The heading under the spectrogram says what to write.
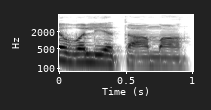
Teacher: یہ تا کے اوپر کھڑا زبر ہے، کھڑا زبر برابر ہوتا ہے الف مدہ کے، اس لیے کھڑا زبر کو ایک الف کے برابر کھینچ کر پڑھیں گے، اس کو مد صلہ کہتے ہیں۔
